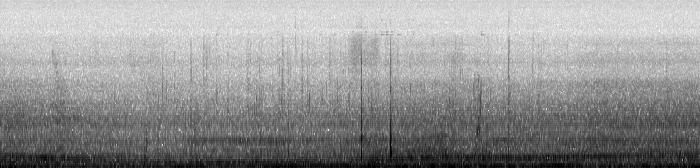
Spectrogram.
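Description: Tyres rumble over an uneven road.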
